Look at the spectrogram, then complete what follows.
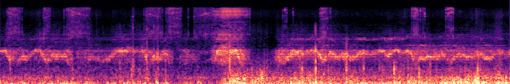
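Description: Spinning fishing reel being cranked, its gears giving a wavering whir, over wind buffeting the microphone.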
